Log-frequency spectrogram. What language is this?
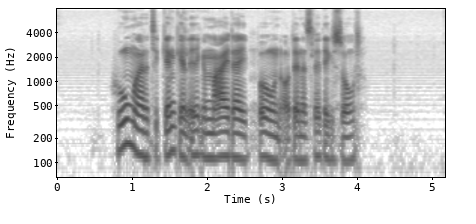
Danish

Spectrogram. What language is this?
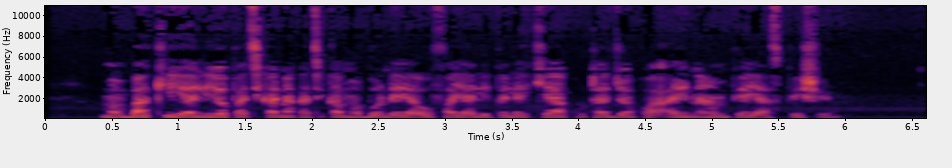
Swahili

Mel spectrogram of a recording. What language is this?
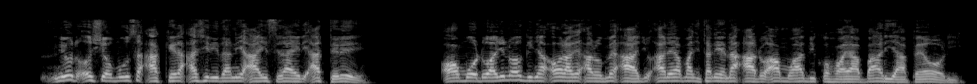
Kikuyu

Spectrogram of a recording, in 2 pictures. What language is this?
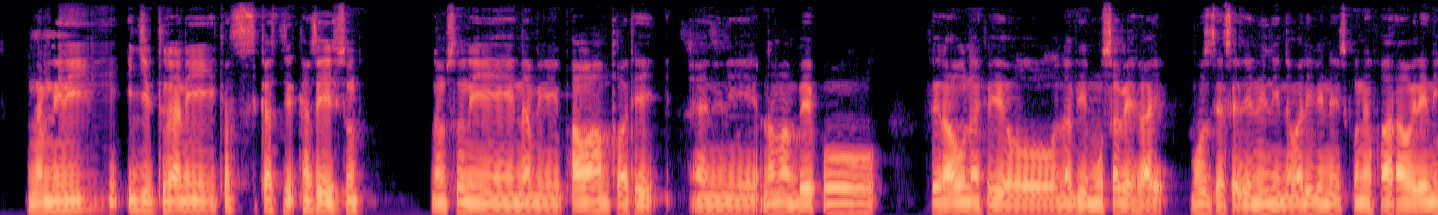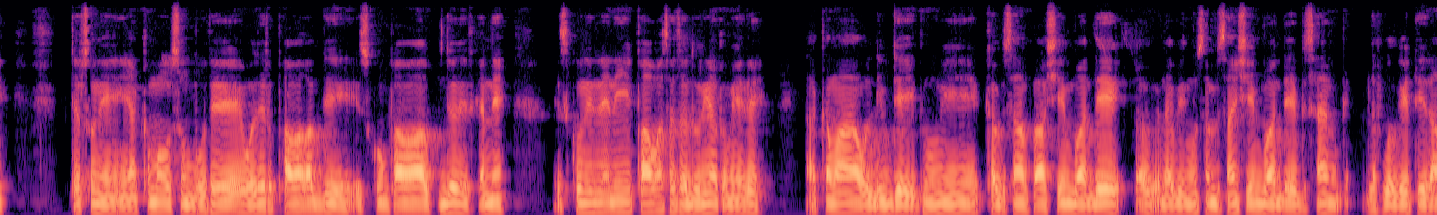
Orma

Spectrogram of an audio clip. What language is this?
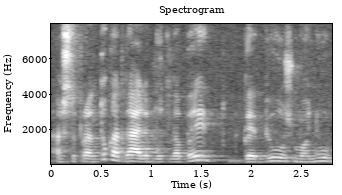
Lithuanian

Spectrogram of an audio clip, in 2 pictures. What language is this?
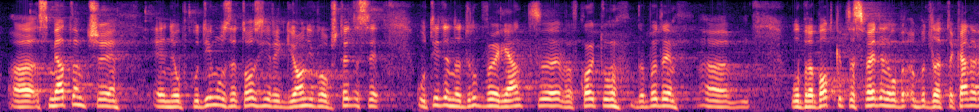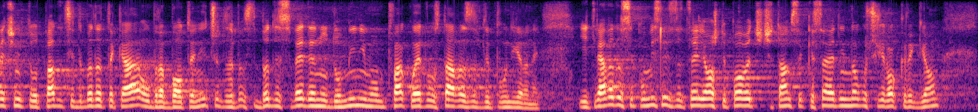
Bulgarian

